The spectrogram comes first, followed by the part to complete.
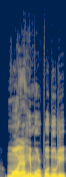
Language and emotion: Assamese, neutral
